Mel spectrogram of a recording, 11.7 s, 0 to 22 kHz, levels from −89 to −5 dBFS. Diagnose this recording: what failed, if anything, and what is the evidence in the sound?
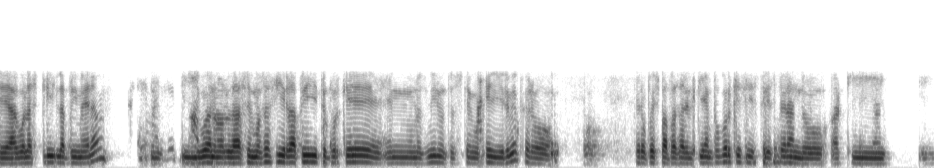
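Codec stage: the whole clip carries AMR narrowband mobile codec damage at 5.15 kbps. The line band runs from 150 Hz to 3.5 kHz, and nothing passes above 3.5 kHz. At this low rate the vocal-tract model gets very few pulses per subframe, so the voice sounds buzzy and synthetic. On a spectrogram you would see a hard ceiling at 3.5 kHz, an empty strip below 150 Hz, and smeared, blocky harmonics at 20 ms frame spacing.

Call processing: there is echo leak, a delayed copy of the speech arriving about 402 ms behind the original. It is most likely a loudspeaker-side echo canceller failing to remove what its microphone picked up. It appears at 0.16–0.22 s (loud, about 5 dB under the speech), at 0.83–1.87 s (about 20 dB under), briefly at 4.1–4.17 s and 5.99–6.06 s (about 15 dB under), and continuously from 6.87 s to the end (about 10 dB under). 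A spectrogram shows duplicate formant patterns trailing the speech by 0.4 s.

Call processing: there is also speech suppressed in double talk, at 2.3–2.41 s and across 3.11–6.59 s. The likely cause is the echo canceller mistaking the talker for loudspeaker echo while both sides spoke, and ducking the signal by as much as about 40 dB. It affects roughly 0.1 s in the first stretch and around 2 s in total in the second. The voice dips and drops out in pieces. On the waveform the envelope collapses to near silence in chunks, and the spectrogram shows matching vertical gaps mid-phrase.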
